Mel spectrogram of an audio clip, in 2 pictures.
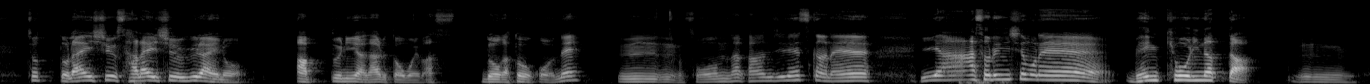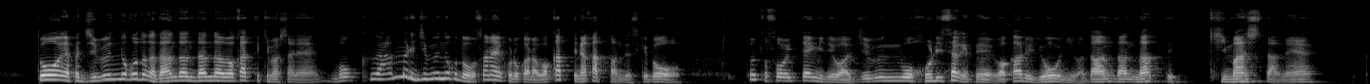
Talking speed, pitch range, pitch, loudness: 340 characters per minute, 125-195 Hz, 165 Hz, -27 LUFS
